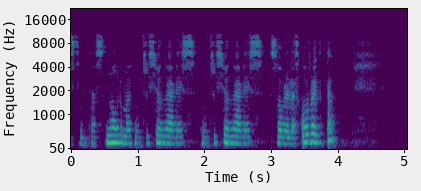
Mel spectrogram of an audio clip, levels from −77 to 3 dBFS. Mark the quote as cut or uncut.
cut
